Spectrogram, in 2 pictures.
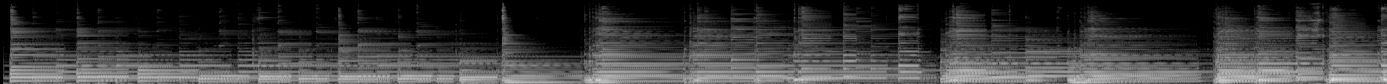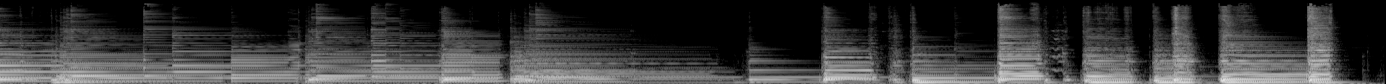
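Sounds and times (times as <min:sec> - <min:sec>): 
western acoustic guitar recording: 0:00.0 - 0:27.7.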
